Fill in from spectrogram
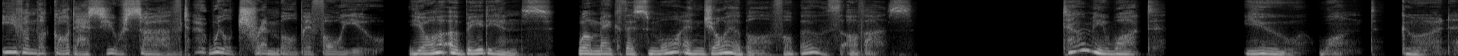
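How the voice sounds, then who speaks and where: An actress playing a cold, imperious female drow warlord in a video game, commanding and menacing, sometimes dropping to a husky whisper. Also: deep voice, big pitch swings, slow pace, a little mellow, dry recording, studio quality, exaggerated voice.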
